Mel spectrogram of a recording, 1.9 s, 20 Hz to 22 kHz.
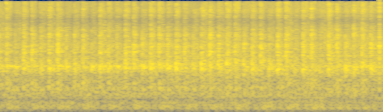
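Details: Shibaura P17F 17 hp diesel mini tractor, 747 hours, glow plugs heated, cool outdoors, clutch released, tiller engaged: steady even fast regular beat with light tiller whirr; engine runs smooth and clear, no extra noises, normal under load.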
